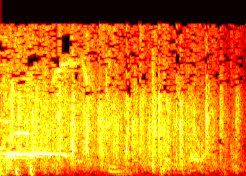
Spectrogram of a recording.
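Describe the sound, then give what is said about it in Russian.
Enthusiastic audience applause welcoming a guest on stage: loud, dense clapping from a crowd that starts strong and gradually eases off toward the end. “Давайте мы бурными аплодисментами поприветствуем Джейсон.”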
